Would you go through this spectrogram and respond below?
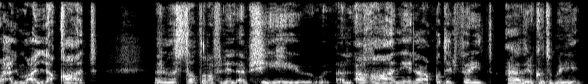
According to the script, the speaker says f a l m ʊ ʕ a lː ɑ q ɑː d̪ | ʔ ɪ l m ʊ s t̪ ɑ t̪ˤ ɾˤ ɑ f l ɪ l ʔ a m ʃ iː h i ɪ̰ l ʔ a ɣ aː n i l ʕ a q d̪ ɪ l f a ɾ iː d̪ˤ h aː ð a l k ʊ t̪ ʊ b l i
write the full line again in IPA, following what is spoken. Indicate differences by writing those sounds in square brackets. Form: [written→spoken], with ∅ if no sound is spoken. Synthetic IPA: [f→ħ] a l m ʊ ʕ a lː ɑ q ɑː [d̪→t̪] | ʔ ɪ l m ʊ s t̪ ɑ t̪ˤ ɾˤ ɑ f l ɪ l ʔ a [m→b] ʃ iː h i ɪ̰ l ʔ a ɣ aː n i l ʕ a q d̪ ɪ l f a ɾ iː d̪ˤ h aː ð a l k ʊ t̪ ʊ b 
